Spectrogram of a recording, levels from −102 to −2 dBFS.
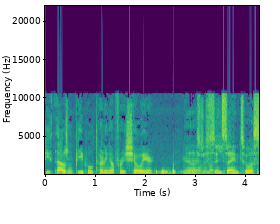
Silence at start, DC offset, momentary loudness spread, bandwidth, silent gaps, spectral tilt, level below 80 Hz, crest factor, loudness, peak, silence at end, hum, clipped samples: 0 s; 1%; 8 LU; 11 kHz; none; -3 dB/octave; -34 dBFS; 14 dB; -14 LUFS; 0 dBFS; 0 s; none; under 0.1%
